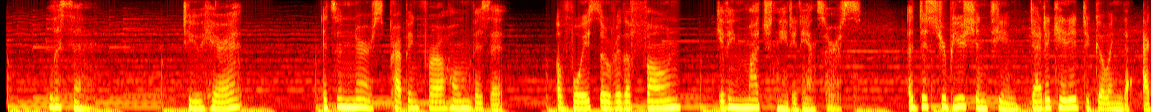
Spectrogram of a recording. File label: Heartwarming Touching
